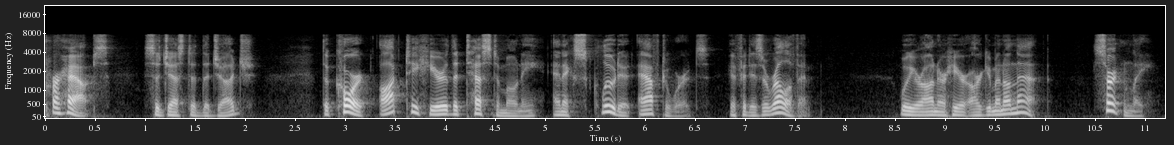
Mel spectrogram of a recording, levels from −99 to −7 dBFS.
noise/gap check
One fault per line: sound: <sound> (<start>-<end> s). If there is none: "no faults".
no faults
